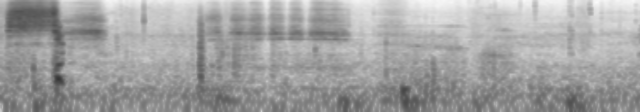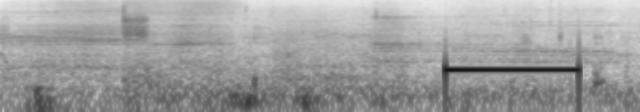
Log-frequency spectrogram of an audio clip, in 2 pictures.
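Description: telephone call ringing tone

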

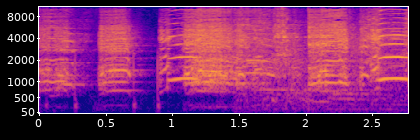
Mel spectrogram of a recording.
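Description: geese honking

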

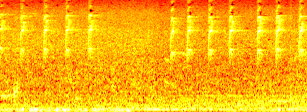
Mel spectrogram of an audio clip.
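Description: common blackbird alarm call

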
